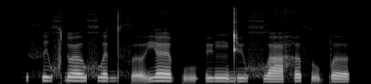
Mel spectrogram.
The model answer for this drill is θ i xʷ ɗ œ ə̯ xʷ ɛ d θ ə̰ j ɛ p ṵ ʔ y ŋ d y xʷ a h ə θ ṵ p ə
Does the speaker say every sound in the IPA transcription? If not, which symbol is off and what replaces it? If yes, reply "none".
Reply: none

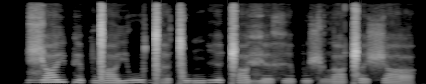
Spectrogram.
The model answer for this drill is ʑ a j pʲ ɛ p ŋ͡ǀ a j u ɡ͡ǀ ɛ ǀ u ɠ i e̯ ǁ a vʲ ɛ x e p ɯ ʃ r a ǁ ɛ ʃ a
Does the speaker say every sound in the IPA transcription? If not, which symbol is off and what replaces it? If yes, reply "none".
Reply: ɠ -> ŋ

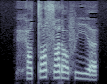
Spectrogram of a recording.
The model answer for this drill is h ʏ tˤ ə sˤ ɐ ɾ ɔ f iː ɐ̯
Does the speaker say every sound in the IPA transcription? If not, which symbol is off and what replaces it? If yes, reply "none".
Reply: none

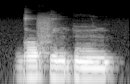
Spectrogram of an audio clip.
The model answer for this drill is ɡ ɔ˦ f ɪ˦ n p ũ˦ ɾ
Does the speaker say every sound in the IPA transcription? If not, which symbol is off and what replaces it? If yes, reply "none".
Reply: ɾ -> n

